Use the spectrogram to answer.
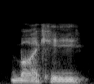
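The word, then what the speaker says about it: Maquis: lane came from so we tend to pronounce it as my key to sound like the French word I don't know what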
